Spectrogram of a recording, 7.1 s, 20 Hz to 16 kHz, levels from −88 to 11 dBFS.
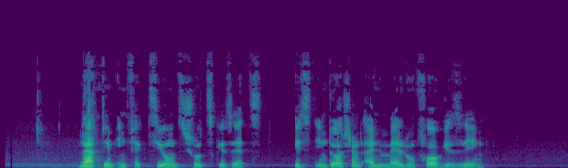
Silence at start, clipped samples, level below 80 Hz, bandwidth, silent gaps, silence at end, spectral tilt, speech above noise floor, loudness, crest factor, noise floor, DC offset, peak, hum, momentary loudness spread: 0.45 s; under 0.1%; -68 dBFS; 11.5 kHz; none; 1.05 s; -5 dB/octave; 42 dB; -27 LUFS; 28 dB; -69 dBFS; under 0.1%; 0 dBFS; none; 13 LU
